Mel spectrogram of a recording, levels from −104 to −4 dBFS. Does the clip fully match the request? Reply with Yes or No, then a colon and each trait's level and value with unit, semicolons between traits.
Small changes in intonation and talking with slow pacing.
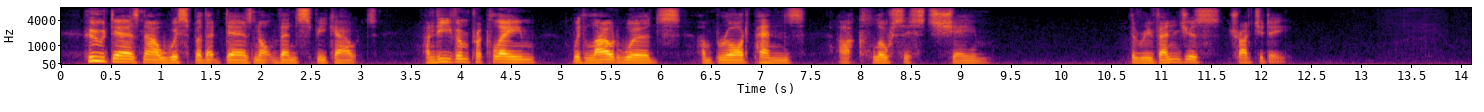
Yes: narrow, 2.3 semitones; slow, 105 wpm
